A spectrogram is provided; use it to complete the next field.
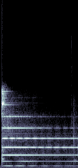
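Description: A hand bell is struck once and rings out with a clear, sustained metallic tone that lingers loudly, with a faint tap near the end and no voices.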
